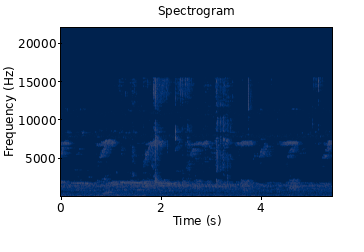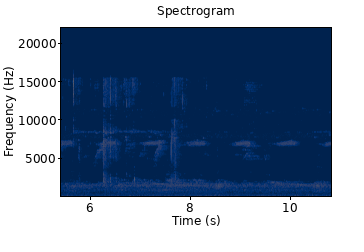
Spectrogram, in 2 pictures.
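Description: Small birds chirping over and over, short high chirps about twice a second, over a steady low background rumble, with a few sharp clicks.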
